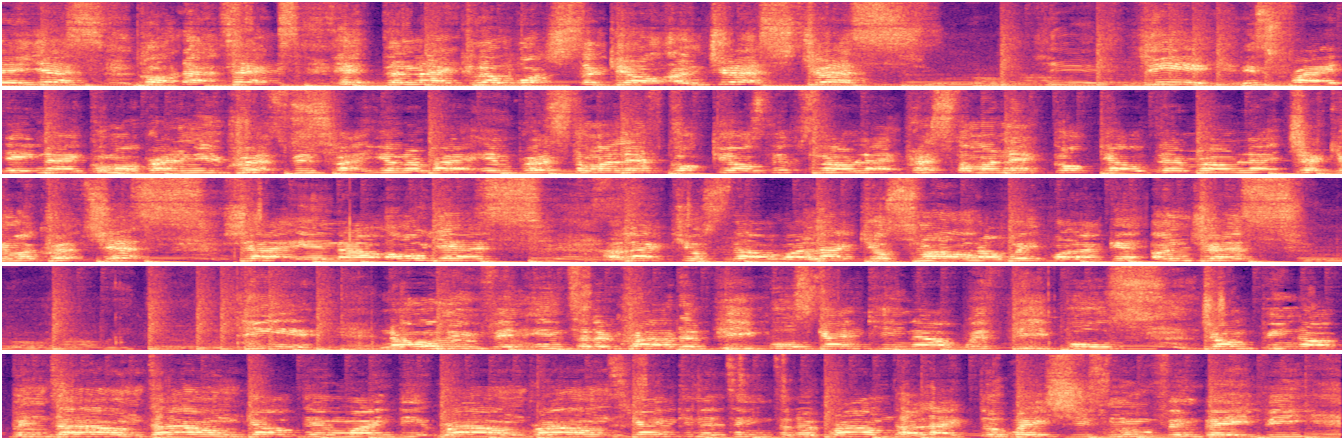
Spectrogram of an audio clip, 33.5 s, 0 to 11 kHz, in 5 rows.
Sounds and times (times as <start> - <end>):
Music: 0.0 - 33.5.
